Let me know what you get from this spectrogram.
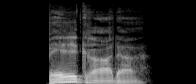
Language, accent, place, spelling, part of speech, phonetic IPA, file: German, Germany, Berlin, Belgrader, noun / adjective, [ˈbɛlɡʁaːdɐ], De-Belgrader.ogg
- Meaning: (noun) a native or inhabitant of Belgrade; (adjective) of Belgrade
